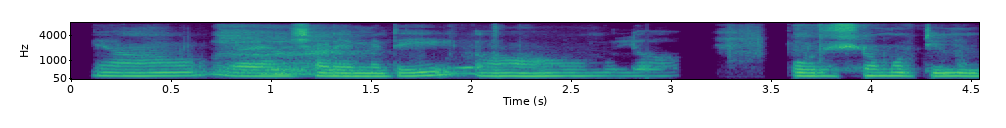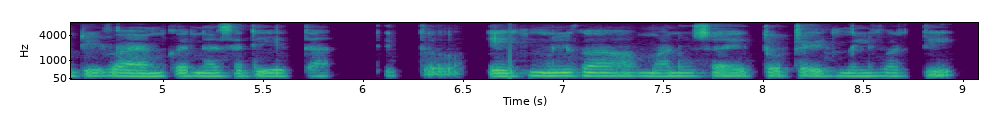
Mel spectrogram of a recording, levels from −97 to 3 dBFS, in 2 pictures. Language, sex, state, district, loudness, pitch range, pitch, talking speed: Marathi, female, Karnataka, Belgaum, -25 LUFS, 165-175 Hz, 170 Hz, 125 wpm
